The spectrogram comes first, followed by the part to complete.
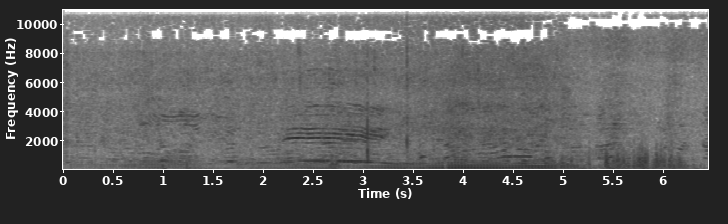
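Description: A motor vehicle engine running close by, building up about three seconds in and fading near the end, over voices and footsteps.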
